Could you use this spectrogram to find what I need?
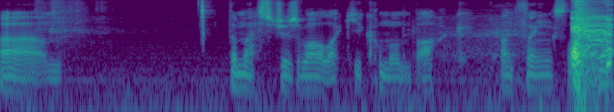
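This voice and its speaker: A quiet man at a moderate pace. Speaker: podcast co-host. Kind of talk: casual chat. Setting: live-streamed podcast. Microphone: too quiet for listeners.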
